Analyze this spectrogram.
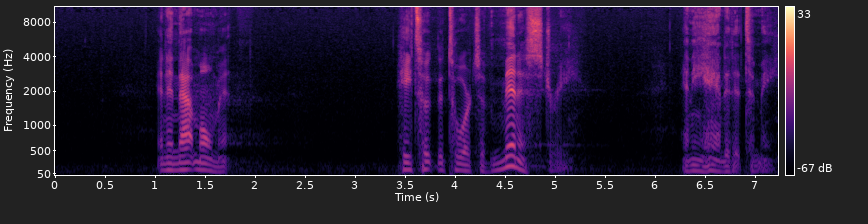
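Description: A man speaks with emphasis into a microphone, pausing between phrases.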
